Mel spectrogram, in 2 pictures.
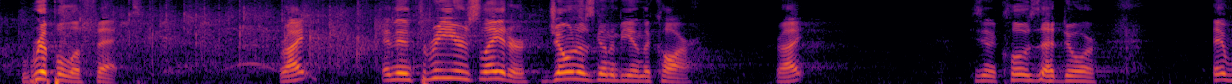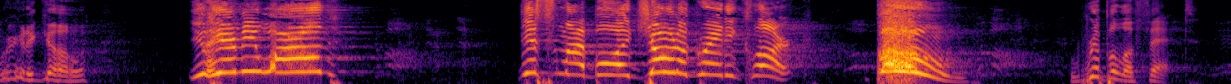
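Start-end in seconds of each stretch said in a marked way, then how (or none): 10.7-16.5 elated, very high-pitched joyful scream. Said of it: "I'm gonna scream to the top of my lungs".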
